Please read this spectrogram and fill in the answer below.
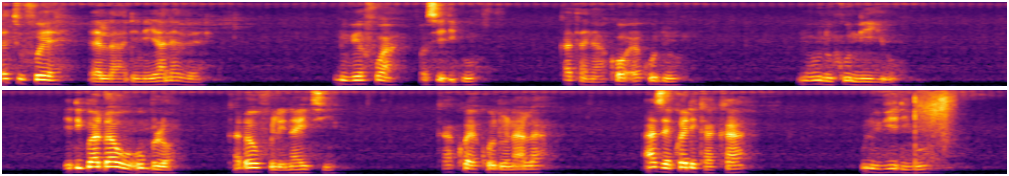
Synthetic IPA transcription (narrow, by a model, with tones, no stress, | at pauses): ɛ˦tʰʊ˨fʊ˦ɛ˦ɛ˨la˨dɪ˨nɪ̃˨ja˦nɛ̃˦vɛ˨ | u˦lu˨vi˦ɛ˦fʊ˦a˨ | ɔ̰˦sɪ˨e˨di˨ɡ͡bo˦ | kʰa˦t̪ʰa˨nɪ̃˨a˨kʰɔ˦ʔɛ̰˦kʰɔ˦do˨ | nʊ̃˦nũ˨kʰu˦nĩ˦jo˨ | e˨di˨ɡʊ˦a˦dʊ˦a˦wʊ˨ʔʊ˦blɔ˨ | kʰa˦dʊ˦a˦wʊ˦fʊ˨le˨nã˦i˦tʰi˨ | kʰa˨kʰɔ˦ɛ˨kʰɔ˦do˨nã̰˦la˦ | a̰˦zɛ˨kʰɛ˦dɪ˨kʰa˨kʰa˦ | u˦lu˨vi˦e˦di˨wo˦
